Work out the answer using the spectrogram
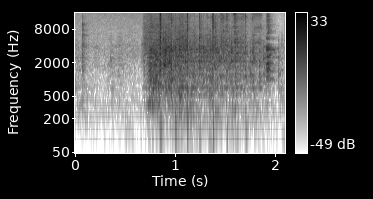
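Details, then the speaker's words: Old Ariens rear-tine tiller small engine under repair: catches and fires in quick, even pulses for about a second, then falters and dies as it uses up the little fuel in it. "all right so I think that's all the fuel that we have for in there and but that's good"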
